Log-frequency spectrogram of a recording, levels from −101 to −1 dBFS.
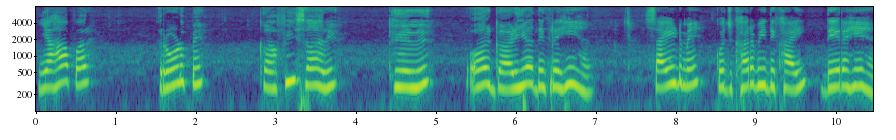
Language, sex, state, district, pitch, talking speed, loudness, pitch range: Hindi, female, Uttar Pradesh, Jyotiba Phule Nagar, 290 Hz, 125 wpm, -18 LUFS, 275-325 Hz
